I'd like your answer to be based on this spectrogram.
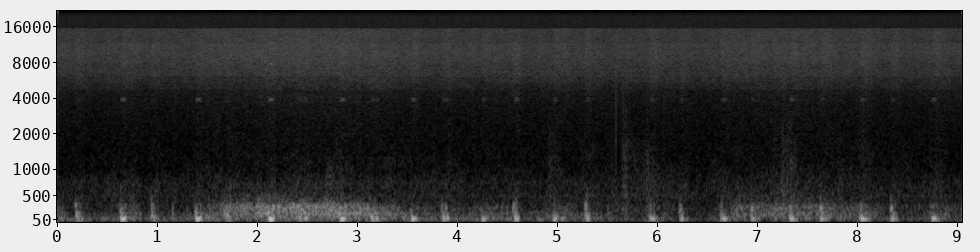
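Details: Female heart auscultated with different stethoscopes at Erb's point, then mitral, tricuspid, aortic and pulmonic sites: steady, crisp lub-dub heartbeats at about 83 per minute with soft rustling hum between beats; normal heart sounds.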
